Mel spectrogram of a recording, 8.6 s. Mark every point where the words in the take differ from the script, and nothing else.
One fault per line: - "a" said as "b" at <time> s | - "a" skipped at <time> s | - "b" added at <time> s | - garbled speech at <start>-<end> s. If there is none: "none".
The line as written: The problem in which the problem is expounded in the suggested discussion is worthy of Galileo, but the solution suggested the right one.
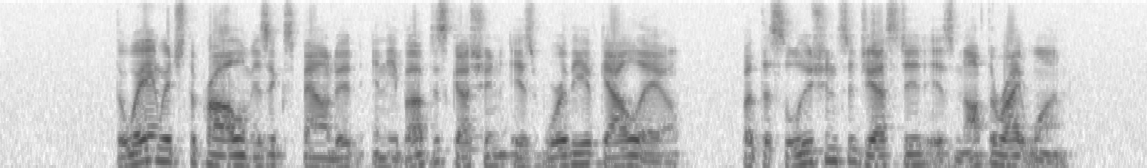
- "problem" said as "way" at 0.9 s
- "suggested" said as "above" at 3.0 s
- "is not" added at 7.0 s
